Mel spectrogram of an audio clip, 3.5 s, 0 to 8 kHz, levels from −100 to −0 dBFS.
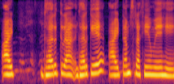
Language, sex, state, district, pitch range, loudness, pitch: Hindi, female, Madhya Pradesh, Bhopal, 235-280 Hz, -15 LUFS, 245 Hz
